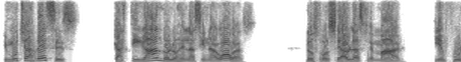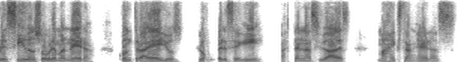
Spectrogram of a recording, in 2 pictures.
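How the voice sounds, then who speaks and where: A man's voice: fairly high pitch, unhurried, fairly bright tone, no echo. A man preaching a sermon as pastor, reading Bible verses aloud and putting many questions to the congregation.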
